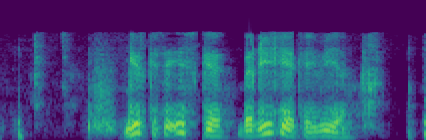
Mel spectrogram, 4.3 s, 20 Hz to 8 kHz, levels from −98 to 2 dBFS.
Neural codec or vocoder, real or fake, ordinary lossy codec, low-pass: none; real; AAC, 16 kbps; 7.2 kHz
